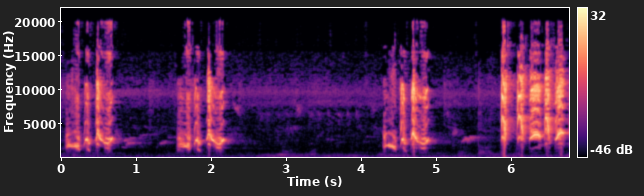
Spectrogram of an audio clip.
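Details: Kacer, the oriental magpie-robin, singing energetically in lure material: pairs of quick, bouncy phrases with whistled upward slurs, a long quiet pause, then a dense, harsh, ringing run of notes at the end.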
